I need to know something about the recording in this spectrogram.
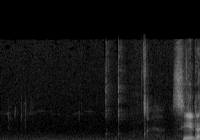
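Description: Quiet room tone with a few faint, sharp clicks about a second in. A voice starts speaking near the end.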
